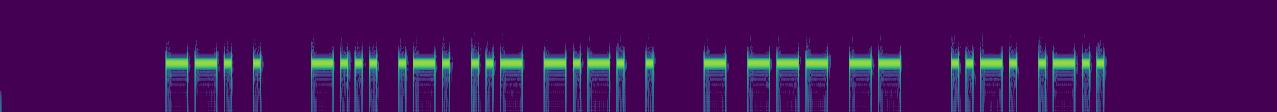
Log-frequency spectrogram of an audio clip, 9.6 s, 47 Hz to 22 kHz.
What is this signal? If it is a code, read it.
Morse code, heard as a keyed tone, about 22 wpm, 700 Hz. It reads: GE BRUCE TOM FL
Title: K1USN SST QSO Practice - 22wpm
